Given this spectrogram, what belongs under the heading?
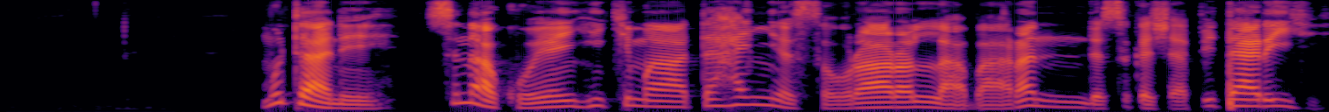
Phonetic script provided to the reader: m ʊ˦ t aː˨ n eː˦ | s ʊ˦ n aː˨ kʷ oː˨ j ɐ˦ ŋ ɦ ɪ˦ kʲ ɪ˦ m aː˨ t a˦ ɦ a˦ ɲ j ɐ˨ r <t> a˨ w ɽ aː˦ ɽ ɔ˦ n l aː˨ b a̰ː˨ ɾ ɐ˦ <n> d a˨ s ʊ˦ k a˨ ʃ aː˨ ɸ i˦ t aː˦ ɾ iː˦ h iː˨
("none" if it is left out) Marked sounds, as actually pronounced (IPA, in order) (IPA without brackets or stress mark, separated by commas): s, n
